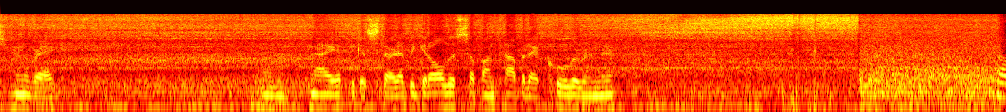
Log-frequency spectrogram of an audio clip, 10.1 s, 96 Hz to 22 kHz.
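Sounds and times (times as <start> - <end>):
condensing unit fans whirring: 0.0 - 10.0
steady hiss: 0.0 - 10.0.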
